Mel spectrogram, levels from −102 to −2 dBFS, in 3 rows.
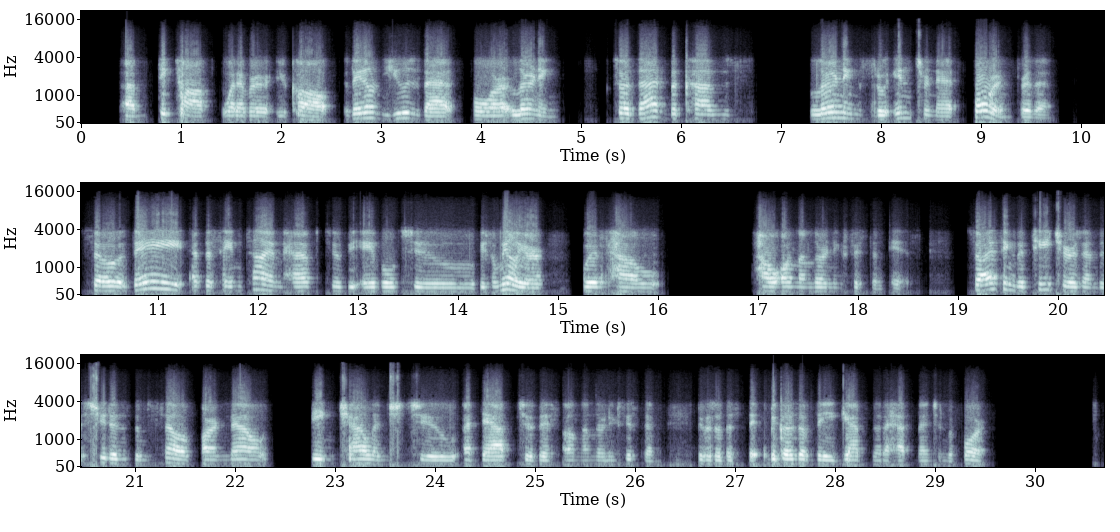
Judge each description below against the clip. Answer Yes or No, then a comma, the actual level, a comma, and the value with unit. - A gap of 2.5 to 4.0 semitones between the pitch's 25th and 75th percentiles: Yes, average, 3.4 semitones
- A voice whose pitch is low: No, medium, 150 Hz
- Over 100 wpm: Yes, average, 135 wpm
